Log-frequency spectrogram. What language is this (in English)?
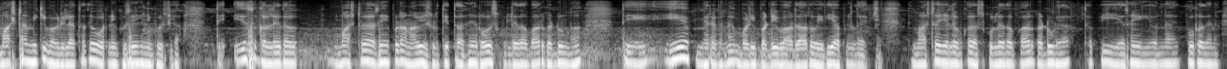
Dogri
